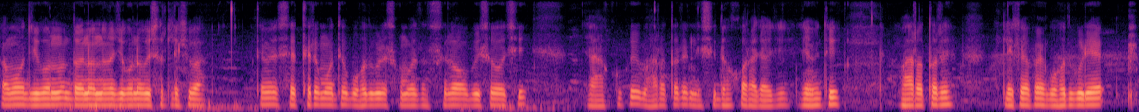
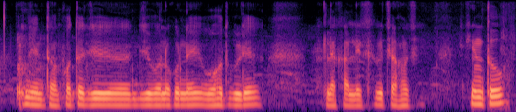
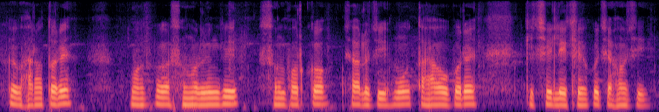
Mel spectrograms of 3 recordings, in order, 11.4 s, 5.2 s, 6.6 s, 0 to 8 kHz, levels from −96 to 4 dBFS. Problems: continuous background conversations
